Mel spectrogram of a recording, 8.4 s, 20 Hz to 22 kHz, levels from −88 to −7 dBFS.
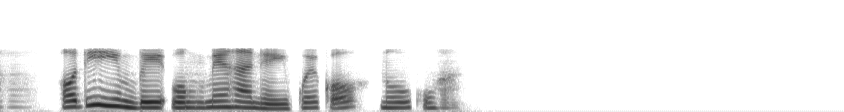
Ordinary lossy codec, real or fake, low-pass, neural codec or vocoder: none; fake; 3.6 kHz; codec, 16 kHz, about 1 kbps, DyCAST, with the encoder's durations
